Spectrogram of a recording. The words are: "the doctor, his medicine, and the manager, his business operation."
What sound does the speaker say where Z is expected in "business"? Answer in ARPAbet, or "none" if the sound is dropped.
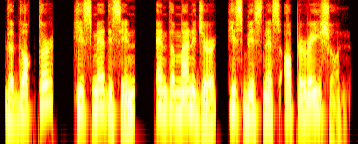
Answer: S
